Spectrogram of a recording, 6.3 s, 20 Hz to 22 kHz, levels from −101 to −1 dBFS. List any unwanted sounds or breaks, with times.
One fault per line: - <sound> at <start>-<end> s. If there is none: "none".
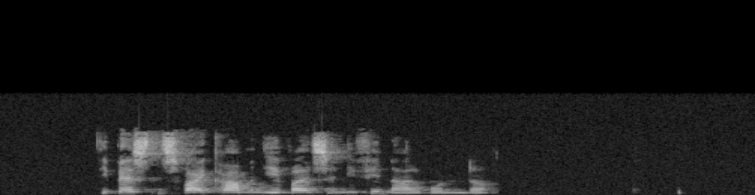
none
